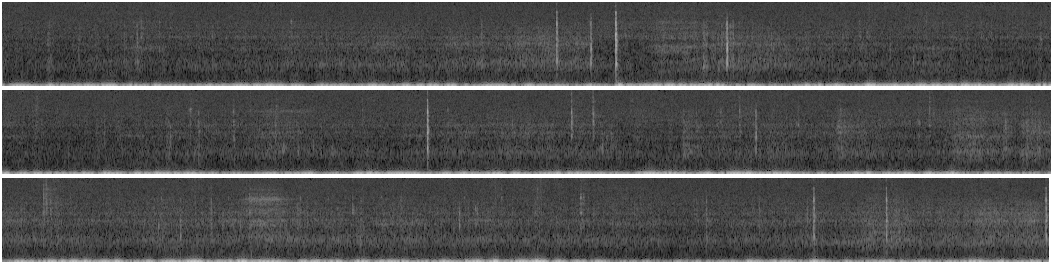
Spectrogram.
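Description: Wind rumbles steadily across a moving microphone outdoors.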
